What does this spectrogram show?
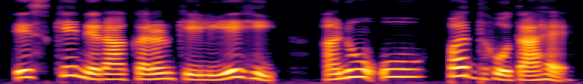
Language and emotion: Hindi, neutral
